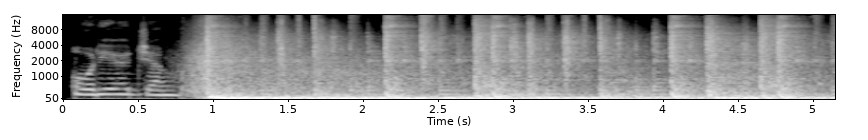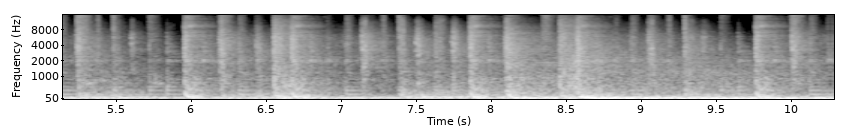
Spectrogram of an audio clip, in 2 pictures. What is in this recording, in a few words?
epic percussion; calmsound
